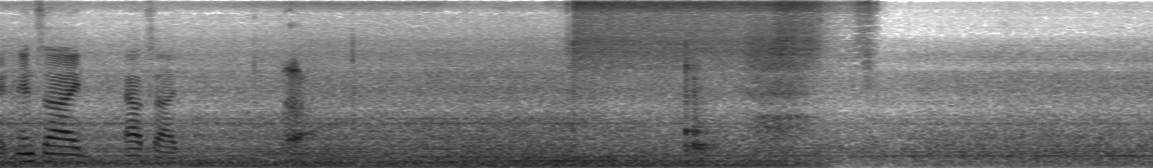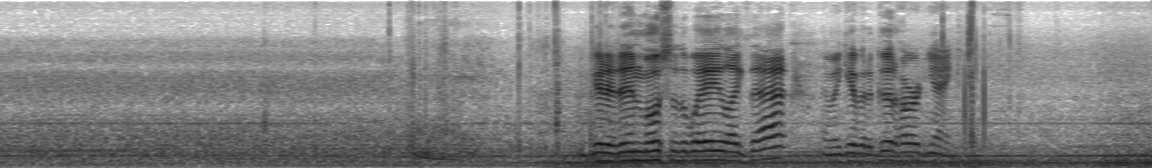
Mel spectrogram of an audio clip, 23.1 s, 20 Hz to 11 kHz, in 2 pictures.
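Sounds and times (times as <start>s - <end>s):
low engine rumble: 0.0s - 7.6s, 8.2s - 23.0s
air hissing from tire: 5.6s - 8.9s.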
